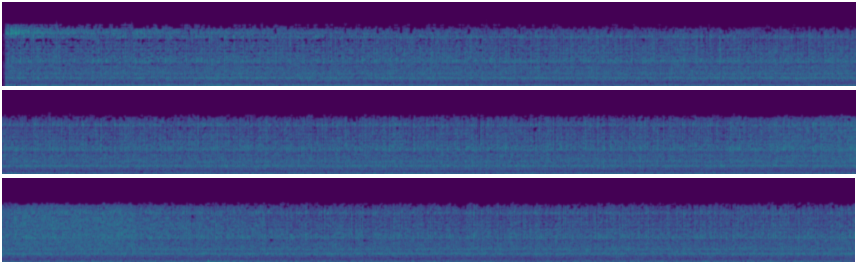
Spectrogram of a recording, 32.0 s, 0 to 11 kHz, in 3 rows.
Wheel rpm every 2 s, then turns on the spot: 0, 0, 0, 0, 0, 0, 0, 0, 0, 0, 0, 0, 0, 0, 0, 0.
none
